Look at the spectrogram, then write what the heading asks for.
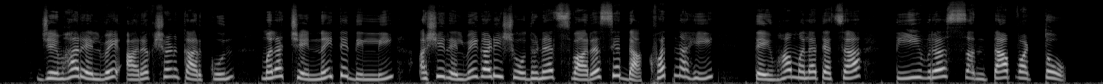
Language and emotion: Marathi, disgusted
